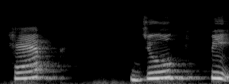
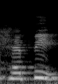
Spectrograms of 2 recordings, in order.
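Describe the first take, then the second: First: "হ্যাপ যোগ পি" with a long pause after হ্যাপ; word broken up. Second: Said in the usual way. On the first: Shown as a demonstration. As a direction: set "হ্যাপ" and "পি" apart as beats. ("হ্যাপ যোগ পি" ভেঙে ভেঙে) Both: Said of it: "এটাকে ভাঙো".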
